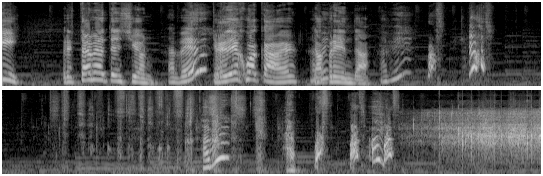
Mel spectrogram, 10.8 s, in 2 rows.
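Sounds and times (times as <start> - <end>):
speech: 0.0 - 4.5
dog giving high yappy barks: 4.2 - 5.0, 6.0 - 9.4.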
